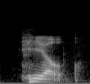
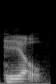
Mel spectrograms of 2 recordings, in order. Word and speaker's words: Hiệu: Hiệu. Hiệu. – What other Vietnamese word sounds something like this one? The word understand. They sound similar because the middle of each word is pronounced with a different tone.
